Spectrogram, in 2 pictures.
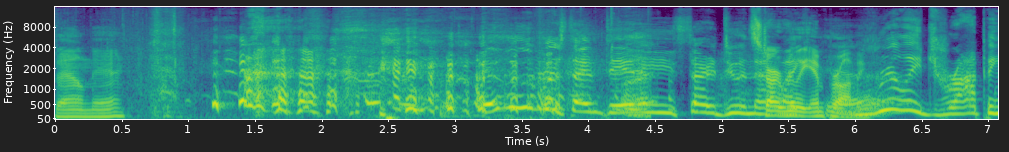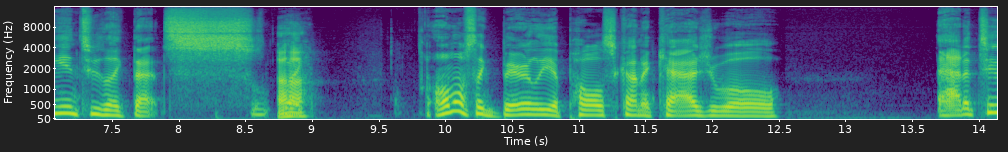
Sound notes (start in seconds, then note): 2.5 group laughs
